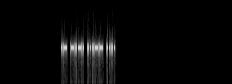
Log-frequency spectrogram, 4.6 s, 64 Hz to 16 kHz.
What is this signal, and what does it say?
Morse code, heard as a keyed tone, about 52 wpm, 700 Hz. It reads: AC3H
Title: USA Call Signs - 4 Characters - Repeated 2x - 50wpm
